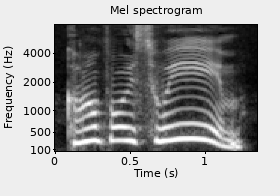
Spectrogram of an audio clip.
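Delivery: high, tiny call; Mister Small calls his friend into the sea; tiny cry. Acted. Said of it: "cried Mister Small".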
